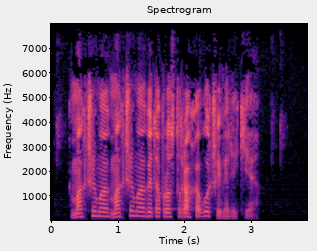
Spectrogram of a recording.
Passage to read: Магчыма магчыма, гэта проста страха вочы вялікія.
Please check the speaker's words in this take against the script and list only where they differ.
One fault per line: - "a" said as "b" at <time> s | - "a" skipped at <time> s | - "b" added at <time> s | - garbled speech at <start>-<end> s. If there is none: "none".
none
